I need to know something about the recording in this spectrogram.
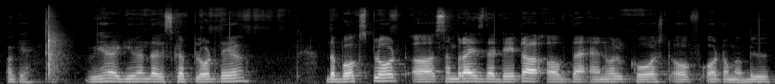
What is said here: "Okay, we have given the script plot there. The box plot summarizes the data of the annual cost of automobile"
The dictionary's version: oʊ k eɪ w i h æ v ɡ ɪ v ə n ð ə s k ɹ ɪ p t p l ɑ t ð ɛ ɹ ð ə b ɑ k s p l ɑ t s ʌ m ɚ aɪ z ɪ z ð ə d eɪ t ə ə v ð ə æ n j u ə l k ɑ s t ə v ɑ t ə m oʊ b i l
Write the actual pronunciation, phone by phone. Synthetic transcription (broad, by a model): oʊ k eɪ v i h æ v ɡ ɪ v ə n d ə s k ʌ t p l ɑ t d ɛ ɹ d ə b ɑ k s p l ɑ t s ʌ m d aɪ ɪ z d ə d eɪ t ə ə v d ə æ n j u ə l k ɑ s t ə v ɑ t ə m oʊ b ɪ l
